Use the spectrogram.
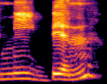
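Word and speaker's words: Niibing: c a so again it's pronounced knee bin but it's pre it's spelled n-i-i-b-i-n-g and then uh yeah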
